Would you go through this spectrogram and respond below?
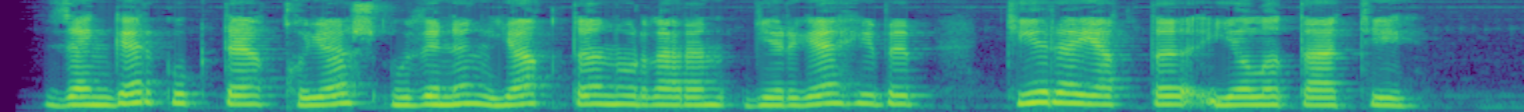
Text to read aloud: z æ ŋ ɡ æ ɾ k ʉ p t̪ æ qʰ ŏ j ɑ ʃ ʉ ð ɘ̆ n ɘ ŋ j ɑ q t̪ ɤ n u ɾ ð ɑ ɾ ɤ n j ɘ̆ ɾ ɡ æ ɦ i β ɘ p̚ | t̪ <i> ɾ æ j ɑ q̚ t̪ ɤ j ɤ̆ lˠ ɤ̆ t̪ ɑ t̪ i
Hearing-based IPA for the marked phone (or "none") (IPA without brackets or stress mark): i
